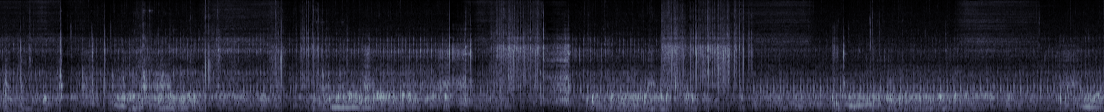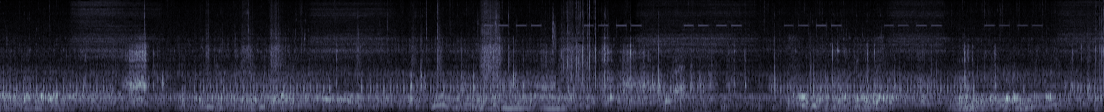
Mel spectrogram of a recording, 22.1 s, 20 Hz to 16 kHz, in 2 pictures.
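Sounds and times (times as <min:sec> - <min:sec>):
diver breathing bubbles: 0:00.0 - 0:22.0
underwater hum: 0:00.0 - 0:22.0
clicks: 0:15.2 - 0:22.0.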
